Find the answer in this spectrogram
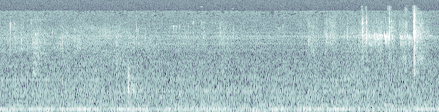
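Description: Quiet handling of a roast turkey: a few faint soft clicks and ticks as the leg is pulled outward by hand, a small cluster of them near the end, over a low steady hum.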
